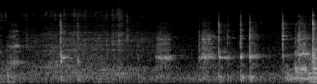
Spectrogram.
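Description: A spoon stirs a chocolate covered cherry coffee in a cup, giving light scraping swirls and a few sharp clinks against the sides, close and fairly quiet, with a louder burst near the end.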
